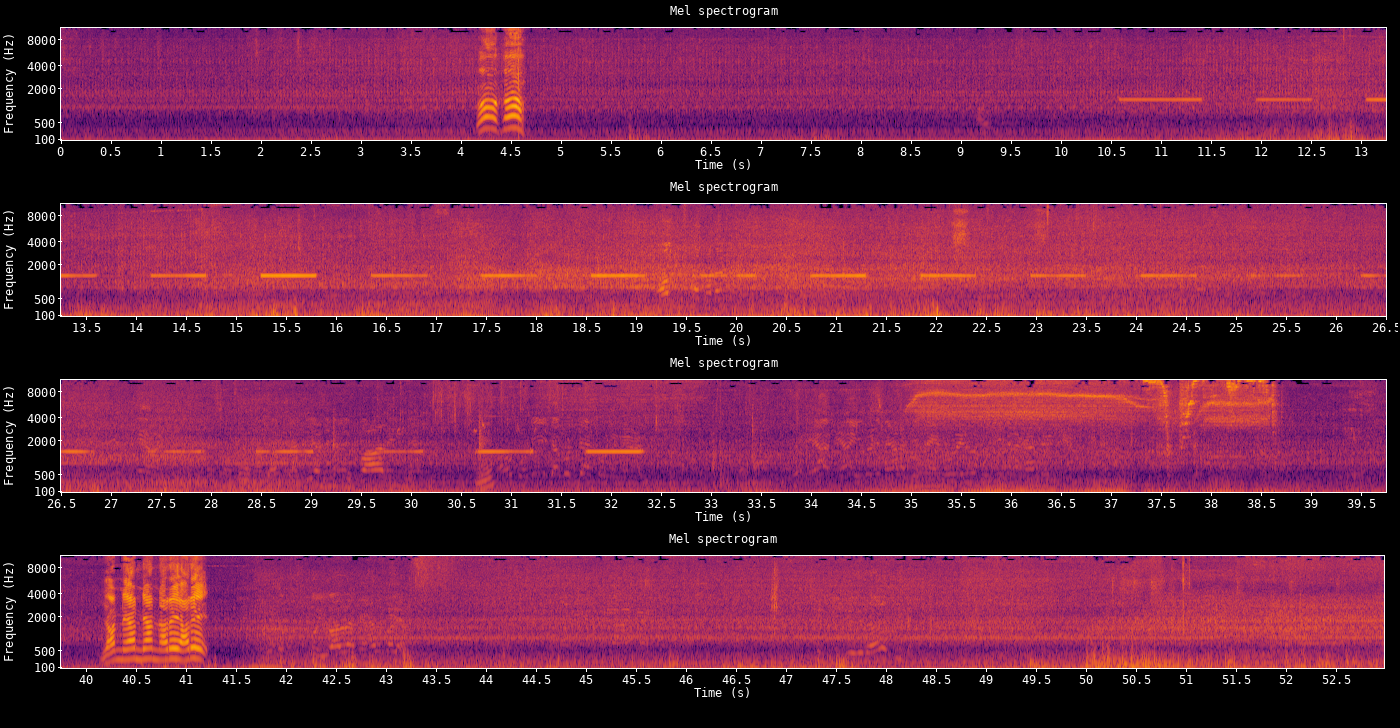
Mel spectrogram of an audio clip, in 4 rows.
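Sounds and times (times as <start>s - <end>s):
diesel engine running: 0.0s - 52.9s
reversing alarm beeping: 10.6s - 29.1s, 29.7s - 32.4s.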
